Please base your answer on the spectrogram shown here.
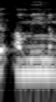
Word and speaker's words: amine: है ईन, तो ये अमीन बन जाएगा। समझ रहे हो, अमीन। इसको याद करने का तरीका अमीन, AMINE, अमीन।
